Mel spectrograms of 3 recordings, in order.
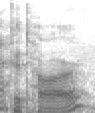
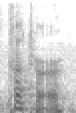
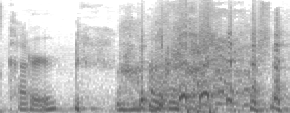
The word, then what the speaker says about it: Qatar: I used to think the pronunciation of the country spelled Qatar. I always thought that was Qatar. And then I heard someone from there pronounce it as Qatar. Yep. Huh. Okay. And my horrible Anglo-maiming of that as Cutter.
